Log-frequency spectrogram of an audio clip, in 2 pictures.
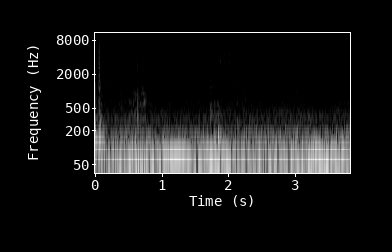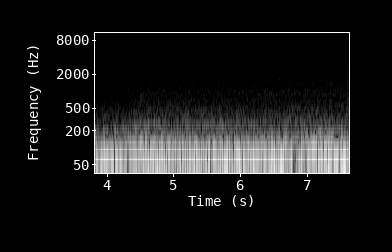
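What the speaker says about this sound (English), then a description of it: "but we'll still take it for a quick little spin." A 2007 Nissan Xterra with about 240,000 miles drives along, giving a steady low engine rumble and road noise with a few light knocks and rattles from inside the cabin, heard without talk.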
